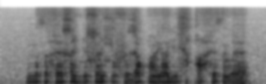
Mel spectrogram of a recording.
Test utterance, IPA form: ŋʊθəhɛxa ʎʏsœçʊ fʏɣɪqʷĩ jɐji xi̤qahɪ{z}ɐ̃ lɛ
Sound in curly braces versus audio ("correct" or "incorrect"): incorrect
